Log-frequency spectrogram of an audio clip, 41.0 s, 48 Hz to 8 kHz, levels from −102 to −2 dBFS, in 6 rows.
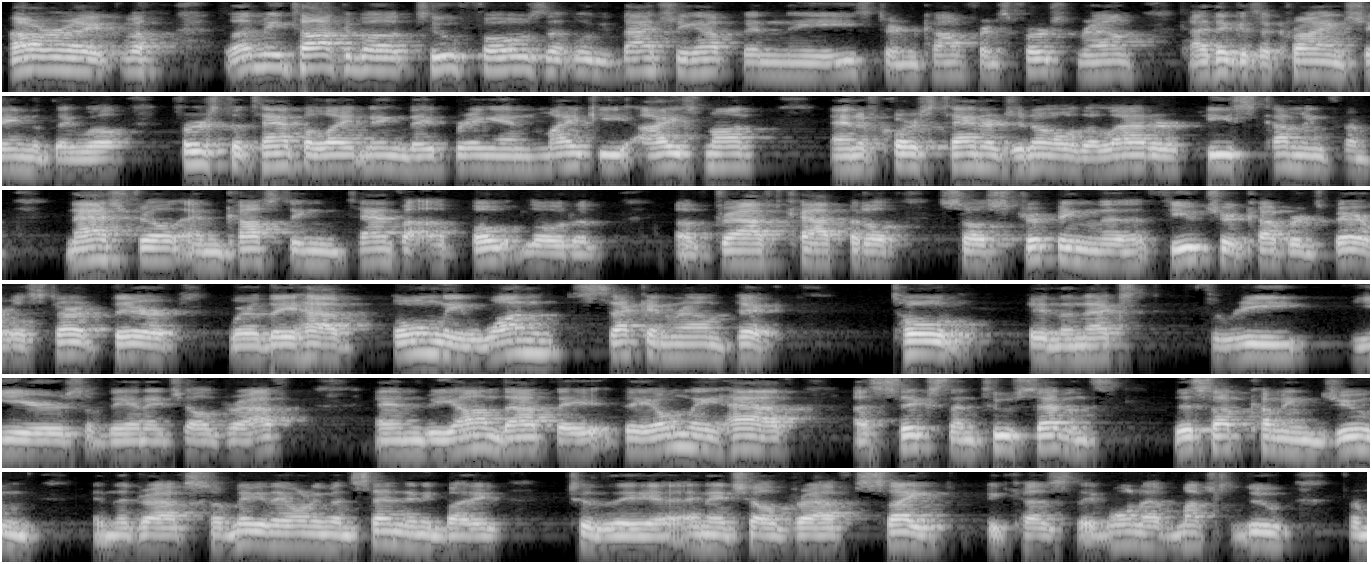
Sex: male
